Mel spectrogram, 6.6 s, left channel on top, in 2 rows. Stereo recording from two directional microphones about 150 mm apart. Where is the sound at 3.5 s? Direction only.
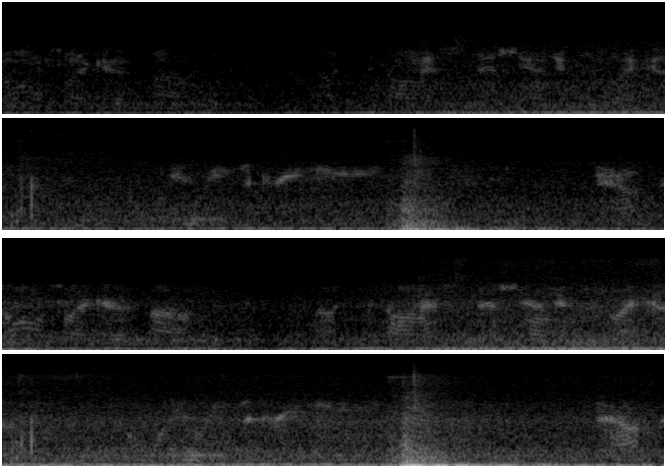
30° left (ahead or behind).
